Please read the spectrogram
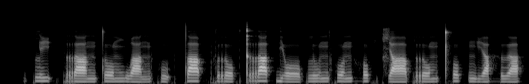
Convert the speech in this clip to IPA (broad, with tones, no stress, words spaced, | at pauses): pli˥˩ʔpra˧nto˦˥m wa˩˦nku˨˩ʔ ta˦˥p̚kro˨˩k̚tra˥˩t̚ joː˨˩plu˧nko˦˥n ho˥˩k̚t͡ɕaː˧pro˦˥m tʰo˥˩k̚ŋi˩˦a̯hɯ˧a̯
